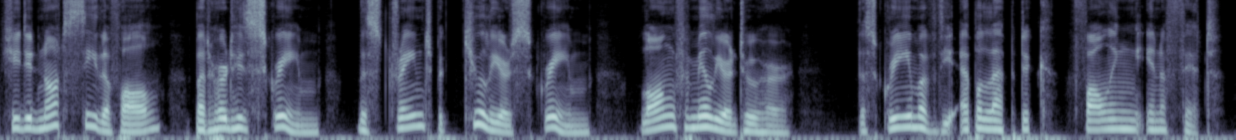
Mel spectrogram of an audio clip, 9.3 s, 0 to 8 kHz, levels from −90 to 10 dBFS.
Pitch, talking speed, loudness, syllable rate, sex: 150 Hz, 160 wpm, -17 LUFS, 4.7 syllables/s, male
